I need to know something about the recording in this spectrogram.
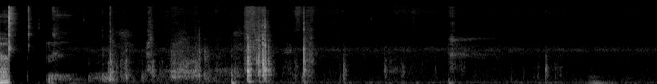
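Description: A folding utility knife cutting open a small paperboard box. A string of short scrapes and clicks, the loudest about two and a half seconds in, growing sparse toward the end as the box is handled.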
